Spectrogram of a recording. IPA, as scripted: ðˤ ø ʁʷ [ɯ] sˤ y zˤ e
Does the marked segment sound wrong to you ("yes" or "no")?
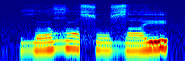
no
